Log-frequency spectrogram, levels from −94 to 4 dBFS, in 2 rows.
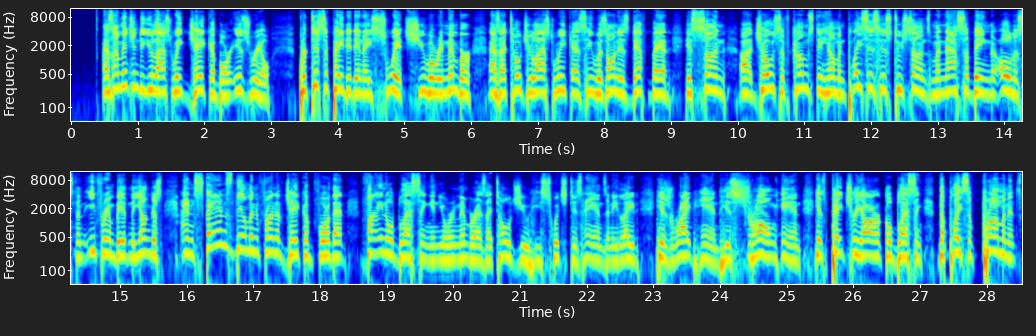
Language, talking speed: English, 185 wpm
